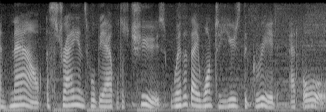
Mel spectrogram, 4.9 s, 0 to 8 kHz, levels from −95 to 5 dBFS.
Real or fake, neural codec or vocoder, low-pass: real; none; 7.2 kHz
